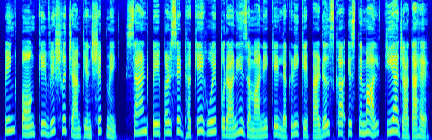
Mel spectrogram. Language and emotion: Hindi, neutral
